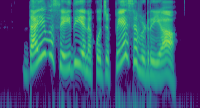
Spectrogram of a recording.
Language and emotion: Tamil, angry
